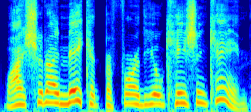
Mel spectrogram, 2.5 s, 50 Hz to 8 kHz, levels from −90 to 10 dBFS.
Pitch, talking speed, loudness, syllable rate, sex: 195 Hz, 215 wpm, -17 LUFS, 5.4 syllables/s, male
